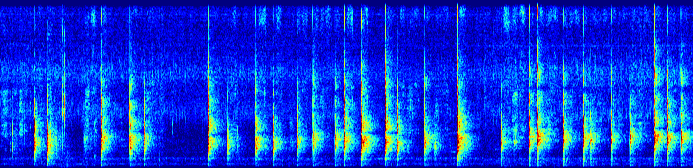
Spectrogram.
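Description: Chalk taps and scratches on a blackboard.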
